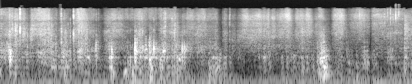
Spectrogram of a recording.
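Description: A hand rubbing and smoothing clear adhesive shelf paper down onto paper while its backing is peeled back: a faint, irregular papery rubbing and scraping.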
